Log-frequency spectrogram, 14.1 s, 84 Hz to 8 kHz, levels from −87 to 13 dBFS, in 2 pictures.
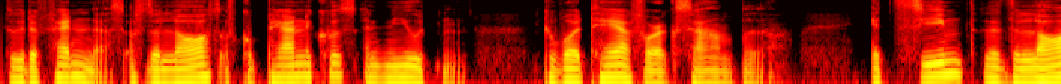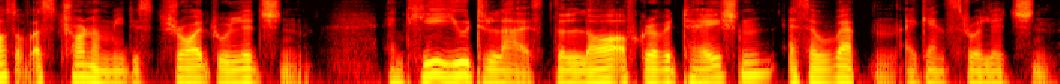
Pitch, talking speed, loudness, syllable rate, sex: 105 Hz, 150 wpm, -21 LUFS, 5.0 syllables/s, male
